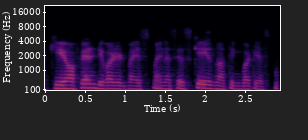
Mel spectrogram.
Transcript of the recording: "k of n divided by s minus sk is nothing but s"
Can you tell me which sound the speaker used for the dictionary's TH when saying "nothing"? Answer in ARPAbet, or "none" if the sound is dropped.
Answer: T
